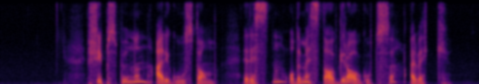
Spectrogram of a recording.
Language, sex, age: Norwegian, female, 35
